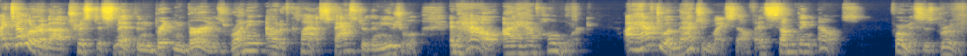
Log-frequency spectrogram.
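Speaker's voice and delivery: ordinary delivery, nothing marked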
